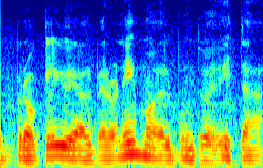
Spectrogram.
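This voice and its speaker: With noticeable background noise behind him, a man speaks at a medium pitch with ordinary pitch variation. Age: 80s+. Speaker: veteran politician and author. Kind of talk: TV news interview. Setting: TV studio.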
